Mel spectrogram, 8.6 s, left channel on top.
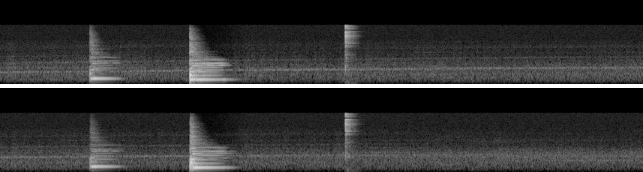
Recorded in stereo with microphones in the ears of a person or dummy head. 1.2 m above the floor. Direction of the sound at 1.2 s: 40° left (ahead or behind).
